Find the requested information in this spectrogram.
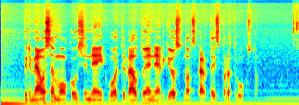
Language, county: Lithuanian, Telšiai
